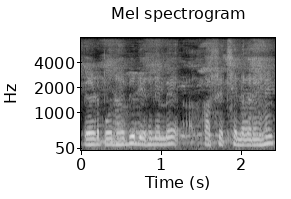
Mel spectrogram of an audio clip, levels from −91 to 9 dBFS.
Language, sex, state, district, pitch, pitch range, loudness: Hindi, male, Chandigarh, Chandigarh, 160 Hz, 155-180 Hz, -14 LUFS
